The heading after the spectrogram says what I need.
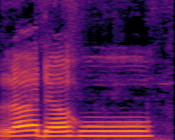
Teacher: Ho-nya ini kita keluarkan dari tenggorokan.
